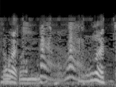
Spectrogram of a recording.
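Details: Domestic cat talking back to its owner, giving a string of drawn-out, wavering meows that rise and fall, several in a row with short breaks between them.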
